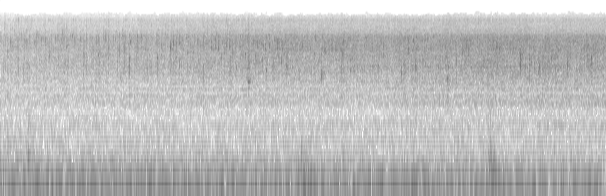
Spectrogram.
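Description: Breaded catfish bites frying in hot oil in a cast iron skillet: a dense, steady crackling sizzle that grows a little louder as more pieces are dropped in.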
